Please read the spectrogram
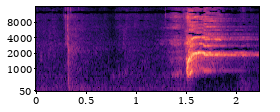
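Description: Mostly quiet, then about a second and a half in a sudden high-pitched squeal that rises sharply and holds one steady note.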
